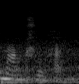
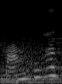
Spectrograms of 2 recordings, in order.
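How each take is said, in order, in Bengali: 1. এটি সাধারণ, স্বাভাবিক প্রাপ্তবয়স্কের গলায় বলা হয়েছে। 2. এটি আদুরে, শিশুসুলভ গলায় বলা হয়েছে। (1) "একটা দু বছরের বাচ্চা, সেও বলতে পারে মাংস ভাতকে মাংস ভাত" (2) "তুই মাংস ভাতকে মাংস ভাত বলছিস"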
